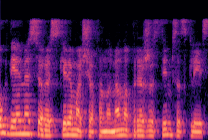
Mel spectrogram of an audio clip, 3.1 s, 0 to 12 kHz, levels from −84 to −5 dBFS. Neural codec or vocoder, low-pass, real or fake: none; 7.2 kHz; real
